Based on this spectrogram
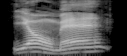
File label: Yo Man, Greeting, 1 boy, 12 yrs.; Talking; VoiceBox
